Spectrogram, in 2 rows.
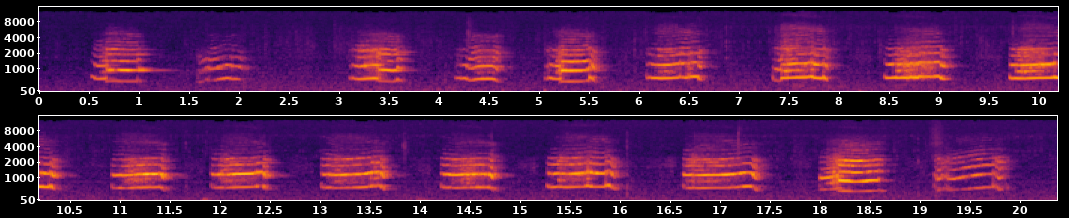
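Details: Domestic cat Tigger, a heavy 25-pound male, calls while bringing his sock 'kitten' to bed as he does most nights; a long run of about seventeen drawn-out, wavering yowls follows one after another roughly every second.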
